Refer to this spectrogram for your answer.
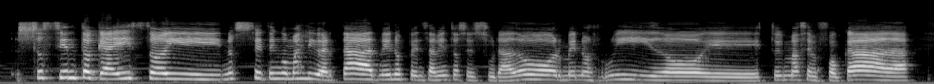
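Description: A woman talks at a very slow pace with hardly any pauses. Her voice sits fairly high, with ordinary pitch variation. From Argentina, Santa Cruz (Patagonia). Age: 40s. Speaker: playwright and screenwriter. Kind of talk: casual interview conversation.

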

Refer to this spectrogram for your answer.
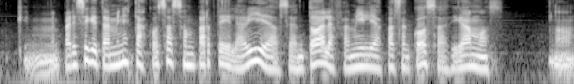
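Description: Over noticeable background noise, a woman with an Argentine accent speaks at a fairly quick pace. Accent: Rioplatense Argentine Spanish. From Argentina. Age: 40s. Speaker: podcast host, adoptee. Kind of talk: casual interview.

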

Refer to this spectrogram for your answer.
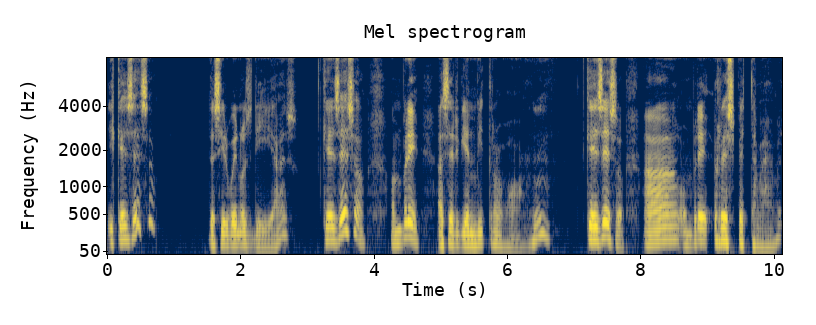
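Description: A man's medium-pitched voice with very wide pitch swings, a very slow pace and long, frequent pauses, in a dry, close sound with no echo on a very clean recording with a silent background. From Argentina, Misiones (rural). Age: 70s. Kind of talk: interview conversation. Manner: animated.

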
